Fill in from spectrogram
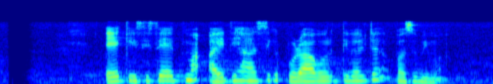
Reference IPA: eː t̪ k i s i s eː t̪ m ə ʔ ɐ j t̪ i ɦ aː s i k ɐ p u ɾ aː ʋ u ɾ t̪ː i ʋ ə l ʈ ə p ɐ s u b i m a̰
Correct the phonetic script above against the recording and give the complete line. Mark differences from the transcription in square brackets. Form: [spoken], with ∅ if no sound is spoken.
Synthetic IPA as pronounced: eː [∅] k i s i s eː t̪ m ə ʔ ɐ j t̪ i ɦ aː s i k [ə] p u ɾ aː ʋ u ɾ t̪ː i ʋ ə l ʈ ə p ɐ s u b i m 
